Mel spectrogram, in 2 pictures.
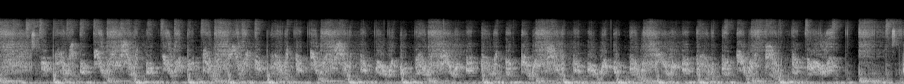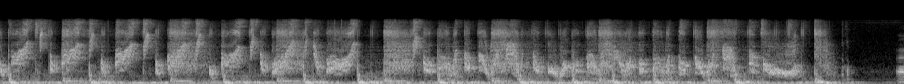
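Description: Turntable scratching over a hip hop beat: a mirrored flare combo of double clicks and a one click. The record is pushed forward and back while the crossfader clicks the sound in and out in quick chops. The beat and scratching stop just before the end.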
